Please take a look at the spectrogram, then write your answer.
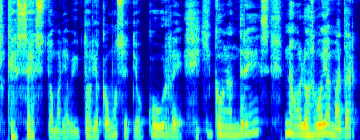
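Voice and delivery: jealous husband outburst. Acted. Cheated husband confronting wife and friend, mock furious outburst. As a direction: play the cheated husband losing it.

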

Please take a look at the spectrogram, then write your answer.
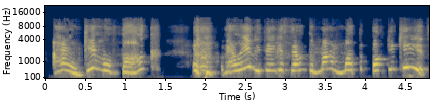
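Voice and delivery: high-pitched imitation of her outburst; defiant mock outburst. Acts out woman's defiant outburst.

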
